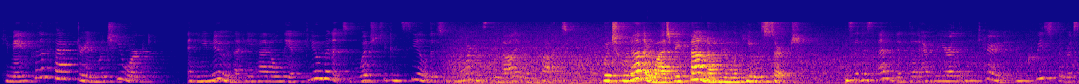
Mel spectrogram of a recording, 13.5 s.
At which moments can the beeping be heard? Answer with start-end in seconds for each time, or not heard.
not heard.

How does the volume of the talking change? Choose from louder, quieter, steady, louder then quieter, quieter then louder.
louder then quieter.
